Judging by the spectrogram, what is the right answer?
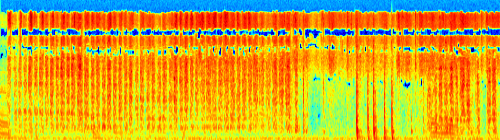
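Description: Rapid scraping strokes on a wooden beehive frame as wax and debris are scraped off it. The scraping stops about six seconds in, followed by a few sharper, separate strokes.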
